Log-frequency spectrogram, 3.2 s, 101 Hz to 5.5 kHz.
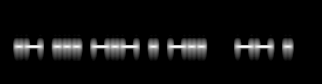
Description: Morse code, heard as a keyed tone, about 25 wpm, 600 Hz. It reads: ASKED ME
